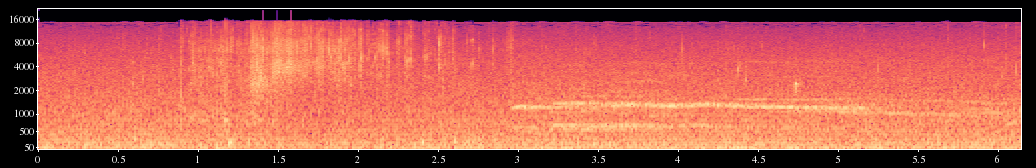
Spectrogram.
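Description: Water from a Haws watering can's rose falling onto soil in a steady, rain-like patter; the rose seems partly plugged.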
